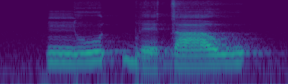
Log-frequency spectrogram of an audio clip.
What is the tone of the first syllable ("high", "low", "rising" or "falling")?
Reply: rising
